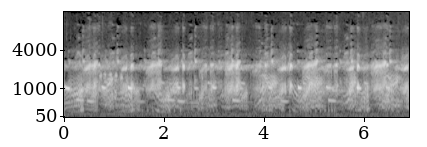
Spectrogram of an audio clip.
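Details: Frogs calling in chorus: repeated rasping croak bursts about every second, layered with softer clicking pulses and occasional short whistled notes, steady and unbroken.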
